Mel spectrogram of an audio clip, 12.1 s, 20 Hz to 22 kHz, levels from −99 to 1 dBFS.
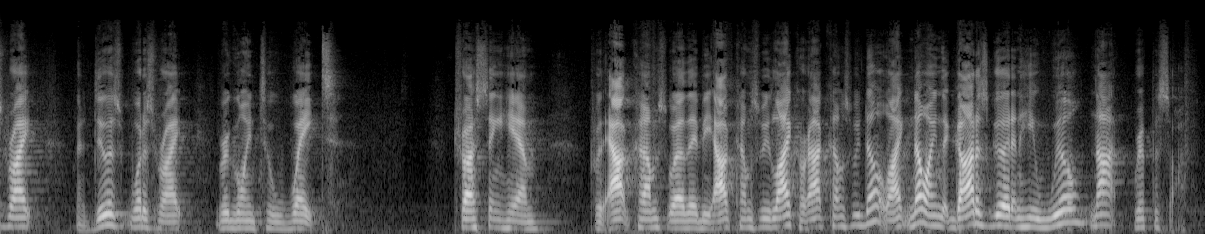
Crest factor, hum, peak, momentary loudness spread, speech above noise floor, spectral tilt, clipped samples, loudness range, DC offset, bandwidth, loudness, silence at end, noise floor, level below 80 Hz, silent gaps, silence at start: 24 dB; none; -2 dBFS; 16 LU; 46 dB; -4.5 dB/octave; under 0.1%; 7 LU; under 0.1%; 13.5 kHz; -24 LUFS; 0.4 s; -70 dBFS; -64 dBFS; none; 0 s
